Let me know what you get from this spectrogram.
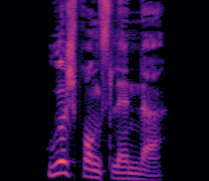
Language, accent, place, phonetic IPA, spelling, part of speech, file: German, Germany, Berlin, [ˈuːɐ̯ʃpʁʊŋsˌlɛndɐ], Ursprungsländer, noun, De-Ursprungsländer.ogg
- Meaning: nominative/accusative/genitive plural of Ursprungsland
